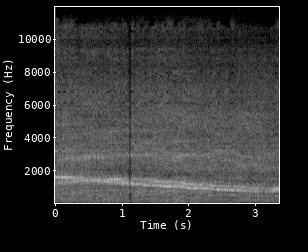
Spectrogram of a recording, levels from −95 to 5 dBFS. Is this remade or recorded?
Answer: remade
